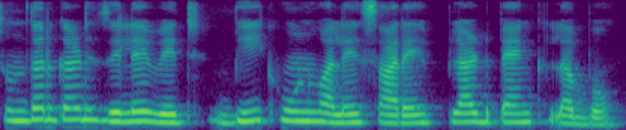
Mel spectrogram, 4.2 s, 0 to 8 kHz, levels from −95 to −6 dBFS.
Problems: constant background noise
